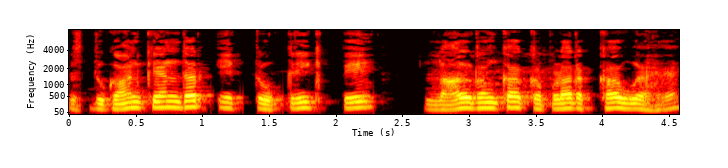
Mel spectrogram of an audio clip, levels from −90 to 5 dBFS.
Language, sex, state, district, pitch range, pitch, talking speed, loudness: Hindi, male, Bihar, Darbhanga, 135-160 Hz, 150 Hz, 185 wpm, -23 LUFS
